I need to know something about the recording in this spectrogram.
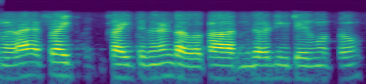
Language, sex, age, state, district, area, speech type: Malayalam, male, 18-30, Kerala, Malappuram, rural, conversation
